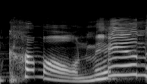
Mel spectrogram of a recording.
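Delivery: a mock "come on, man" that jumps high on man; playfully fed-up teacher; a hint of exasperated Jesus. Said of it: "No, he didn't, but he was thinking it".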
